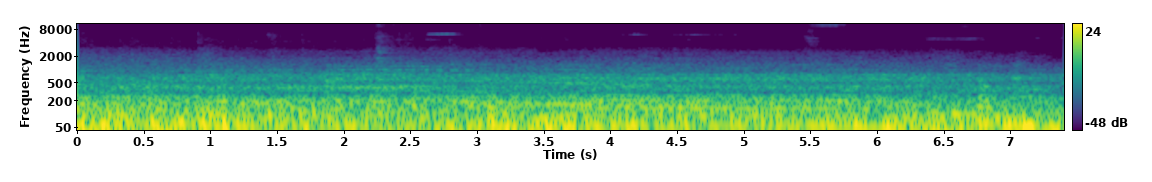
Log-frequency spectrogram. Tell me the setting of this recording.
bus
